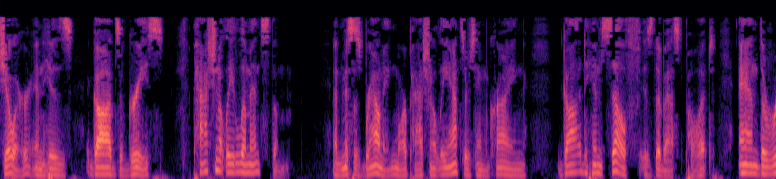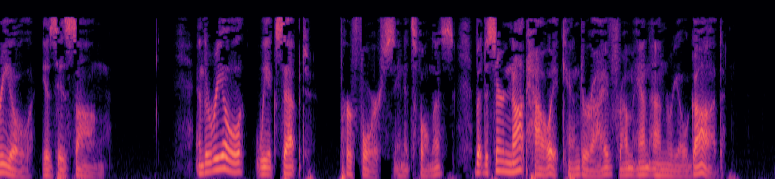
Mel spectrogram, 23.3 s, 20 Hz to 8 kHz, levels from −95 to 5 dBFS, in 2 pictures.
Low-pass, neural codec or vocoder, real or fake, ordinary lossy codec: 7.2 kHz; none; real; MP3, 24 kbps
